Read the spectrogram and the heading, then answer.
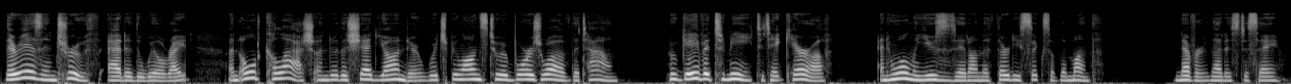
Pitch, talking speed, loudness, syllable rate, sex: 205 Hz, 220 wpm, -18 LUFS, 5.6 syllables/s, female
